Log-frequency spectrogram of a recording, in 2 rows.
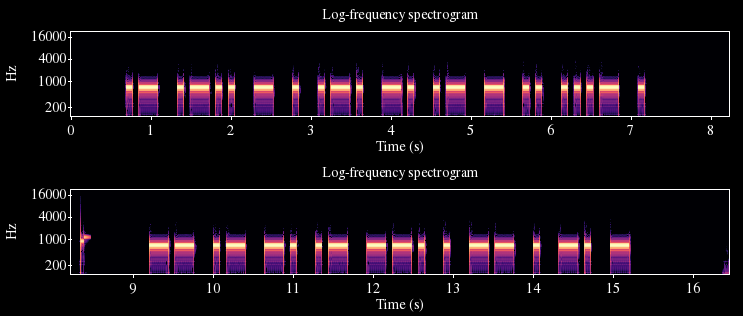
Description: Morse code, heard as a keyed tone, about 15 wpm, 700 Hz. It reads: ALTERNATIVE MANAGEMENT
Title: Sentences from Top 1000 Words - Review Part 4 - New Word Drill - 15wpm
